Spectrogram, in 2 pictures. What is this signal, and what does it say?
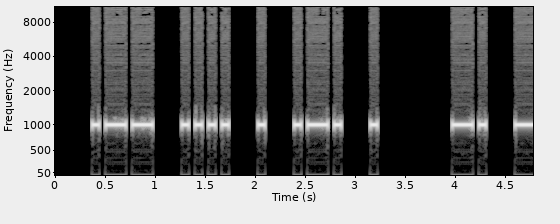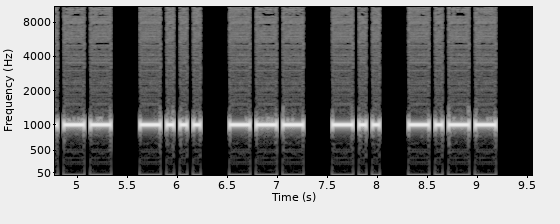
Morse code, heard as a keyed tone, about 18 wpm, spaced as for 15 wpm, 1000 Hz. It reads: WHERE NOBODY
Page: qotd-at-15-wpm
